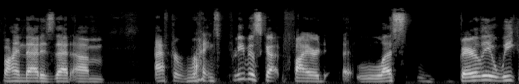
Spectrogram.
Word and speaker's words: Reince Priebus: He kept referring to him as Rince Pubes. Rince Pubes. Rince Pubes. It's Reince Priebus for all you fans out there.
